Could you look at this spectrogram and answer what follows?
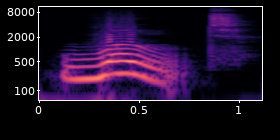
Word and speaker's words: won't: It's a really strong O sound. So it's won't.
